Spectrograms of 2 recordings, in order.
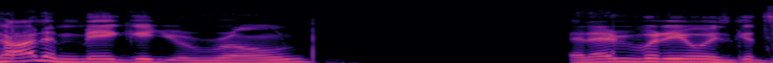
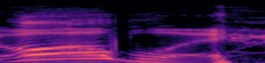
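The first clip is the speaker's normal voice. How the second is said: high, loud mock dismay; caught out; 10 semitones higher, 7 dB louder than usual. Man caught by a cop below, mock dismayed yelp. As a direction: blurt it like you've just been busted.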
